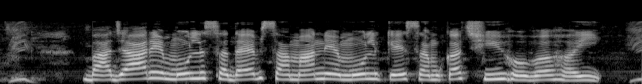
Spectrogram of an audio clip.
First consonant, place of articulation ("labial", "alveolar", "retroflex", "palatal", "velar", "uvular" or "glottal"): labial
